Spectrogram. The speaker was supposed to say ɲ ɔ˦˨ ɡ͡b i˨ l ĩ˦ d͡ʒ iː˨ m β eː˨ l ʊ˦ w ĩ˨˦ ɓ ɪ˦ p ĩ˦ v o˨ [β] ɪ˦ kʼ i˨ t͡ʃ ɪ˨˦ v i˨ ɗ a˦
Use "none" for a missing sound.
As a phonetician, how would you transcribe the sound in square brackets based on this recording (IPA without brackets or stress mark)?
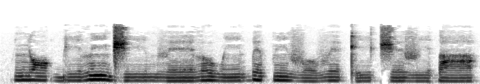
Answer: β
